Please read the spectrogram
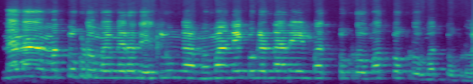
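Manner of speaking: high, loud, insistent protest; squabbling child. Acted. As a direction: act a child arguing to be left alone. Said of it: "अब आप झगड़ रहे हो कि".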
